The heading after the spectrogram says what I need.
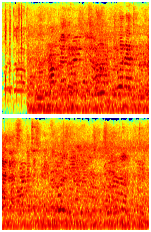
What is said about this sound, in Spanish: Bueno, pues estamos ya en la lancha, subidos. Acaba ahora de arrancar. Supongo que subirá el motor. Y ya vamos camino de Santander. Estamos pasando justo al otro lado de la bahía, evidentemente.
